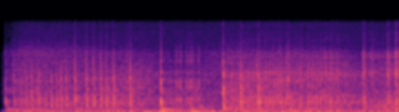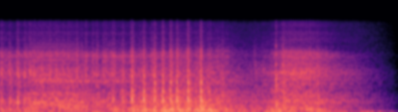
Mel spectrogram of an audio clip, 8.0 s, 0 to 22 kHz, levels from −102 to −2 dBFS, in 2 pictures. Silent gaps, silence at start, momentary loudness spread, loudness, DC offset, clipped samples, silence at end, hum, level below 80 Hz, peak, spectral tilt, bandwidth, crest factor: none; 0.05 s; 16 LU; -32 LUFS; 0.1%; under 0.1%; 0.15 s; none; -40 dBFS; -6 dBFS; -6.5 dB/octave; 10.5 kHz; 26 dB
